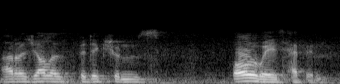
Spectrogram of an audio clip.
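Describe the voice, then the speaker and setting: Actor playing a slow, sinister fortune-teller. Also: male voice, mid-range voice, lightly acted. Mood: sly amusement. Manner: deliberate, ominous, mocking chuckles. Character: sinister male fortune-teller, smugly menacing and unhurried. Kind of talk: 1950s horror radio drama acting. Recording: muffled, noisy vintage radio recording.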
